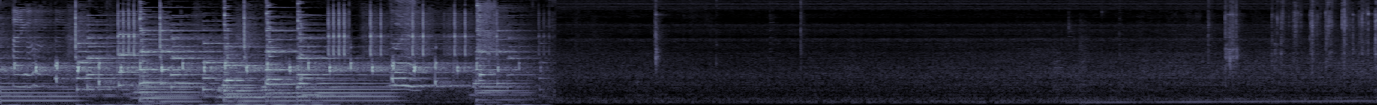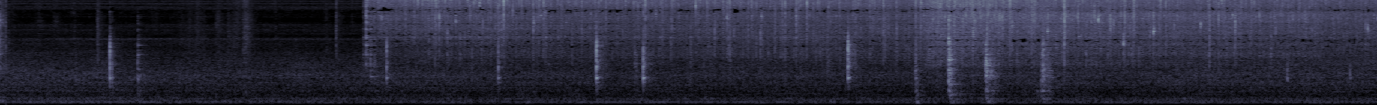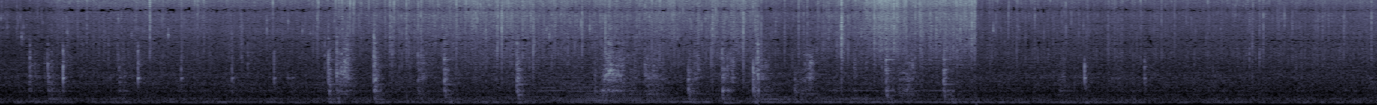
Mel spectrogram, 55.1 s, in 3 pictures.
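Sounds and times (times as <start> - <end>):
food sizzling in hot oil: 23.2 - 55.0
wooden spatula scraping a plate: 41.1 - 42.8, 44.4 - 49.7.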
